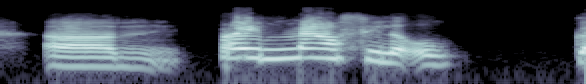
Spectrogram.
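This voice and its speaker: Against a quiet background, a woman's pitch swings very widely. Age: 60s. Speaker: scientist and women-in-STEM network founder. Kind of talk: presentation then interview. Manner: rambling, hesitant.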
